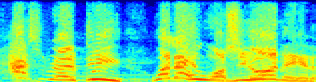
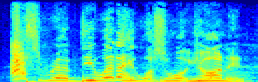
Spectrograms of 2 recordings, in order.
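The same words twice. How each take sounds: First: Much louder and higher, shouted out; preacher shouting the repeat to the congregation. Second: Said in the usual way. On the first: Shown as a demonstration. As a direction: call it out again so the back rows hear. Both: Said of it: "I said".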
